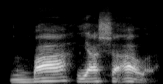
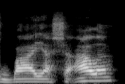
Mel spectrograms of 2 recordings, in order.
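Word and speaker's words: בישראל: So right here we have Ba Yasha'Allah. All right, so Ba is a word which means in, on, or with. Okay. So in this case, Ba Yasha'Allah would be, you'd use this as on Israel.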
